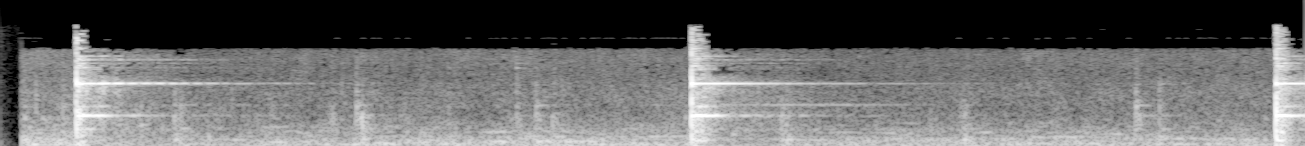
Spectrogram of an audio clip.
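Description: A school bell is struck three times at a ceremony opening the school year, each a sharp metallic ding with a brief ringing tail, spaced about three seconds apart over quiet background.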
